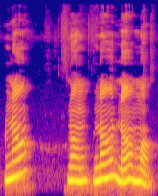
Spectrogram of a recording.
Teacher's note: ये व्यंजन वर्णों का उच्चारण नासिक के साथ क्रमशः कंठ, तालु, मूर्धा, दांत, ओष्ठ के स्पर्श से होता है, अतः इन्हें नासिक व्यंजन कहा जाता है।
